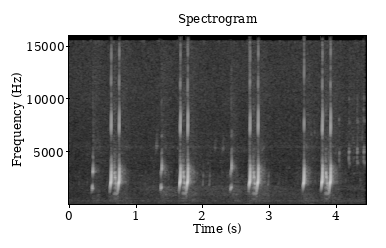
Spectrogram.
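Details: Female common quail calling: paired sharp chirps, often preceded by a softer note, repeated roughly once a second, over a faint low hum.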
